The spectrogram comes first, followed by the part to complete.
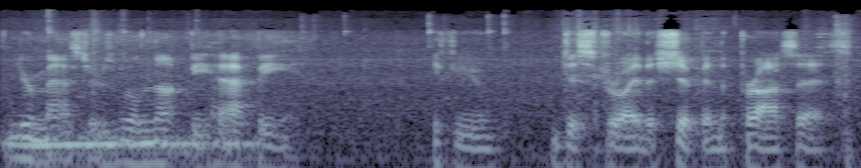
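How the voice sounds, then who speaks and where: A man voicing a defiant male sky-pirate adventurer, shouting a warning in a raised, higher voice. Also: fairly even intonation, takes it slowly, heavy background noise. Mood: defiant yell.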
